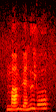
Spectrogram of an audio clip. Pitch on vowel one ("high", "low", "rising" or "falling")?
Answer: rising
